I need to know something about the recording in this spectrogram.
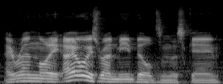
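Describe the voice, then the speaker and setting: Bright-voiced young man chatting over gameplay. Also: medium pitch, animated, a little fast. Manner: chatty, explanatory, with hesitant trailing asides. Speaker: gamer hosting a let's play. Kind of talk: casual gameplay commentary with friends.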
